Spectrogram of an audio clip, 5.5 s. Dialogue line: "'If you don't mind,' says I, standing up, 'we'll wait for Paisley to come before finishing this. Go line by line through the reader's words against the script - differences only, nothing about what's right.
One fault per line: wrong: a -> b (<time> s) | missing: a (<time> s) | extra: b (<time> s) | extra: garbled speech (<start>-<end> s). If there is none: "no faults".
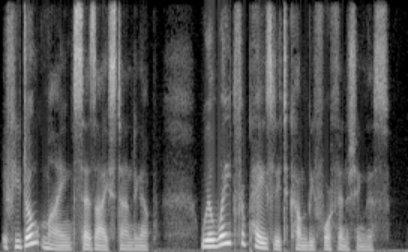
no faults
